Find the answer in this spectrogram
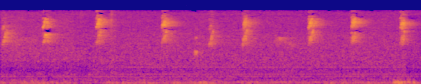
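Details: Red-whiskered bulbul, a mutant with platinum-white mottling, giving a series of eight sharp, high, downward chirps about every three-quarters of a second, with one soft lower note between them, over a faint low hum.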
